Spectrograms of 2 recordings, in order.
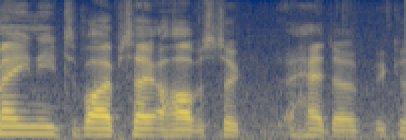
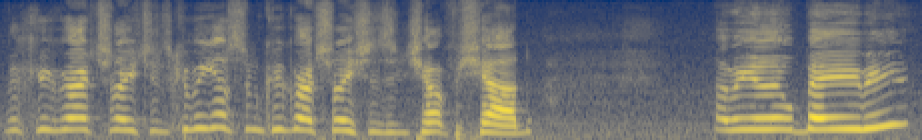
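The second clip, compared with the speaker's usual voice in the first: high, loud, excited cheer; excited congratulations; 9 semitones higher, 7 dB louder than usual. Real, not acted. Congratulating viewer on baby.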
